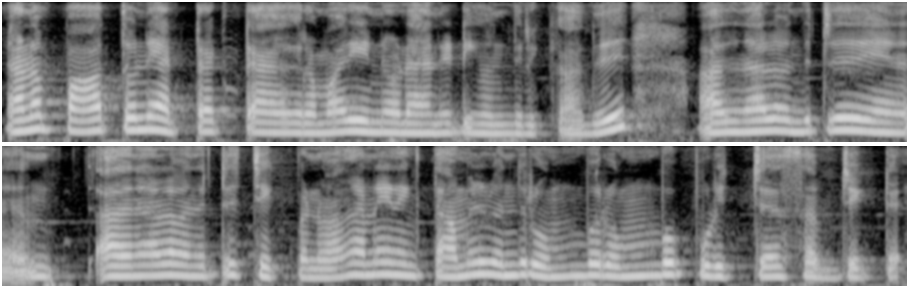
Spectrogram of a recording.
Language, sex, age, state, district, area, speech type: Tamil, female, 18-30, Tamil Nadu, Coimbatore, urban, spontaneous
